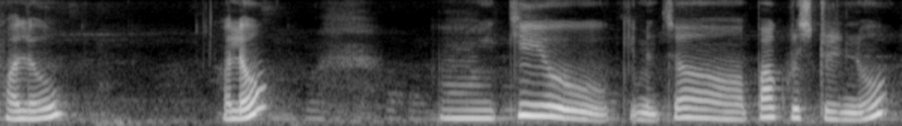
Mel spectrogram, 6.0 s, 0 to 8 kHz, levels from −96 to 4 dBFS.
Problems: constant background noise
